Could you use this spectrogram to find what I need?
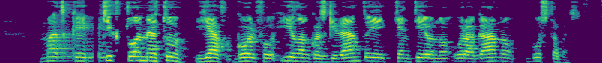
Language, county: Lithuanian, Šiauliai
